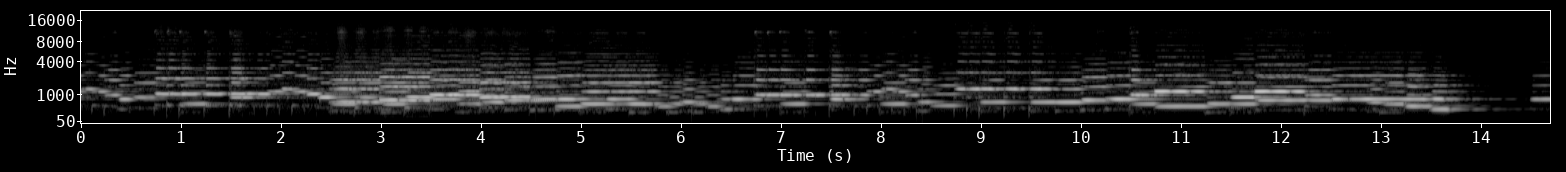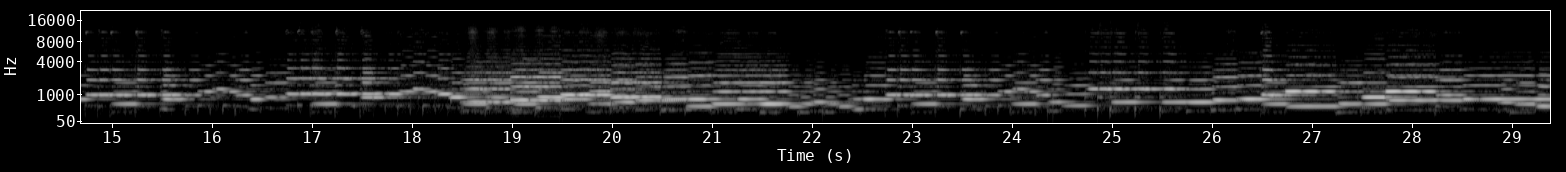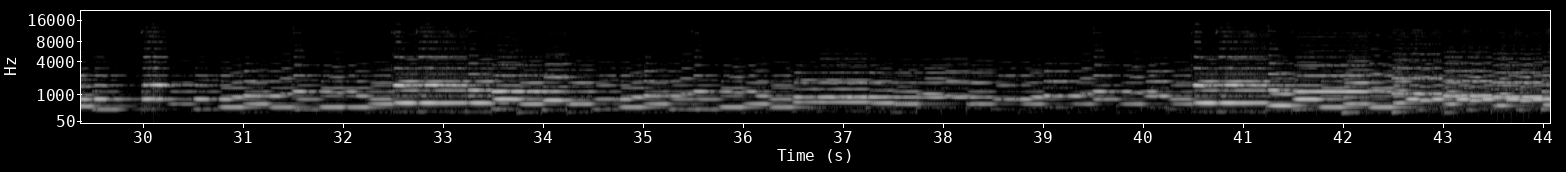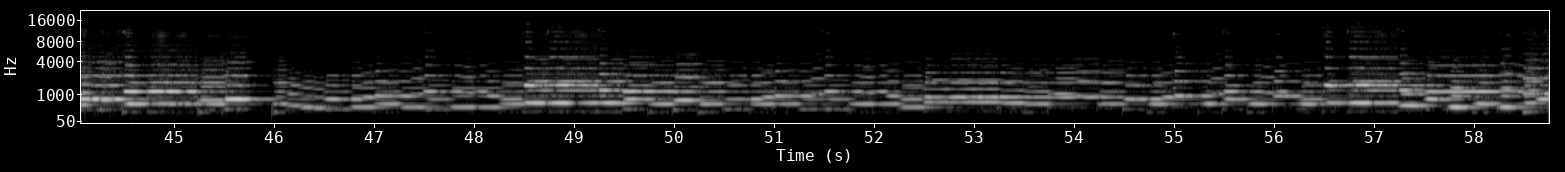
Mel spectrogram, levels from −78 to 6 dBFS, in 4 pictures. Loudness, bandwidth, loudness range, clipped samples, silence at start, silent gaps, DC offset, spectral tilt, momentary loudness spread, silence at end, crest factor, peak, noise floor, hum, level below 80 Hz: -27 LUFS; 14.5 kHz; 8 LU; under 0.1%; 0 s; none; under 0.1%; 1 dB/octave; 13 LU; 0 s; 16 dB; -10 dBFS; -65 dBFS; none; under -90 dBFS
